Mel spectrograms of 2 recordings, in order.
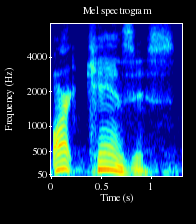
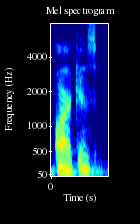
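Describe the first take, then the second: First: The word ends like the word Kansas. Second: The word ends with a saw sound. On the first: It is read the way it is spelled. "if you look at it and you break it down, it's" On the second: This is how the name is really said. "which is pronounced"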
